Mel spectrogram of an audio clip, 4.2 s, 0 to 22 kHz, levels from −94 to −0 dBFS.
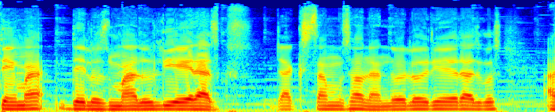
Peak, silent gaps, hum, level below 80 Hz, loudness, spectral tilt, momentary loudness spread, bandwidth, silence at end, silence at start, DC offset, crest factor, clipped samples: -2 dBFS; none; none; -36 dBFS; -13 LUFS; -6.5 dB/octave; 11 LU; 17.5 kHz; 0 s; 0 s; under 0.1%; 10 dB; under 0.1%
